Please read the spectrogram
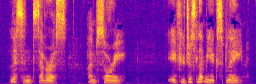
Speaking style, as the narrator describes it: he said hoarsely in that calm voice of his

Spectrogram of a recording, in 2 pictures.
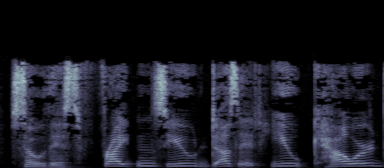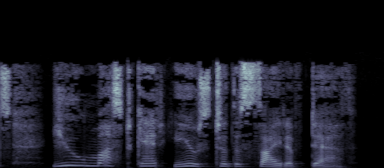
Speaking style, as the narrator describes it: One assailant shouted

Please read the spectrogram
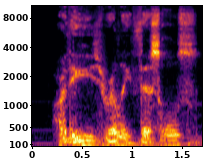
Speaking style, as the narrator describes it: he whispered

